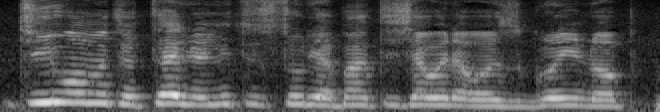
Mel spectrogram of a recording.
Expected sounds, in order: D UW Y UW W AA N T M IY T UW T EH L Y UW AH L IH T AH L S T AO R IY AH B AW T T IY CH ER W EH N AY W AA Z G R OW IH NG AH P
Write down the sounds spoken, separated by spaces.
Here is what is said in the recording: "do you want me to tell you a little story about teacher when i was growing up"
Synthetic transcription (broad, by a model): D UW Y UW W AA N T M IY T UW T EH L Y UW AH L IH T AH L S T AO R IY AH B AW T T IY SH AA W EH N AY W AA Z G R OW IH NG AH P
